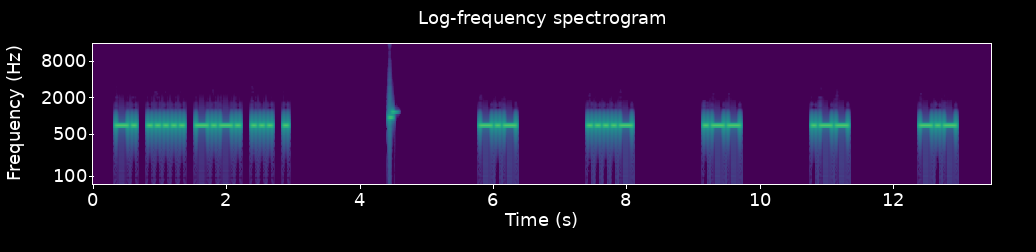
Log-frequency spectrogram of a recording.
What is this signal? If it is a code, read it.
Morse code, heard as a keyed tone, about 20 wpm, spaced as for 10 wpm, 700 Hz. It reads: N5CSE K4WWK
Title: USA Call Signs - 5 Characters - 6x Character Spacing - 20wpm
